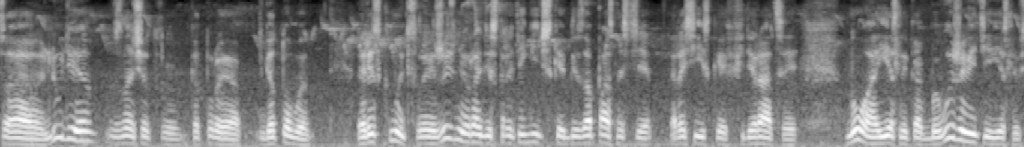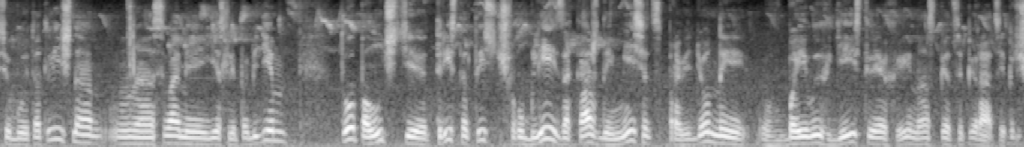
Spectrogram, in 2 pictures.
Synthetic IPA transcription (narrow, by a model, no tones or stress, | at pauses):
əlʲudʲɪznat͡ɕɪt̪kɐt̪o̞ɾɨjəɡɐt̪o̞vɨ | ɾʲɪsknut̚ʲsvɐjejʐɨzʲnʲjʊɾadʲɪst̪ɾətʲɪɡʲit͡ɕɪ̥skəjbʲɪzɐpasnəsʲtʲɪ | rɐsʲijskəjfʲɪdʲɪɾat̪sɨɪ | nuajesʲlʲɪkaɡ̚bɨvɨʐɨvʲɪtʲɪjesʲlʲɪfsʲɵbudʲɪt̪ɐt̪lʲit͡ɕnəsvamʲɪjesʲlʲɪpəbʲɪdʲim | t̪o̞pɐlˠut͡ɕɪ̥tʲɪt̪ɾʲist̪ət̪ɨsʲɪ̥t͡ɕrʊblʲejzɐkaʐd̪ɨjmʲesʲɪt̪spɾəvʲɪdʲo̞nːɨjvbəjɪvɨxdʲejst̪vʲɪjəxinɐspʲe̞t̪sɐpʲɪɾa̰t̪sɨipɾʲɪt͡ɕ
